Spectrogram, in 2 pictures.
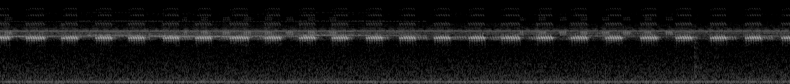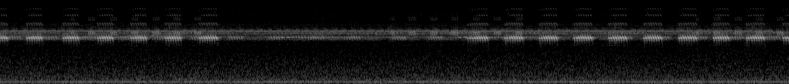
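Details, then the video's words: Night chorus of autumn grass insects in Changnyeong, South Korea: rhythmic high-pitched chirps about three per second, briefly pausing near the ten-second mark before resuming, over a continuous shrill trill and faint low hum. "깊은밤 가을 풀벌레 소리"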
